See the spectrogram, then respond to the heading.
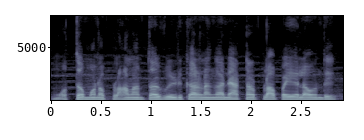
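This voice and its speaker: A man voicing a scheming, nervous middle-aged father in a hushing, scolding manner. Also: mid-range voice, little pitch movement, fast, no room sound, soft background music, lightly acted. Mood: anxious scolding.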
